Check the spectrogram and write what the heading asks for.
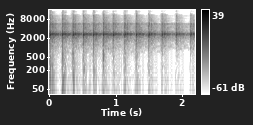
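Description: A ringing metallic object struck in a quick run, about five strikes a second, speeding up slightly and fading, over a high steady ring.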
